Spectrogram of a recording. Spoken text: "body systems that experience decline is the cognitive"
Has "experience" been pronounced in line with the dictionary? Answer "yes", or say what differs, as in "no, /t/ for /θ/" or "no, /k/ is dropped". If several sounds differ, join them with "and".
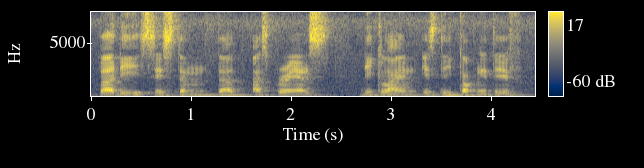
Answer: no, /k/ is dropped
